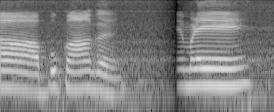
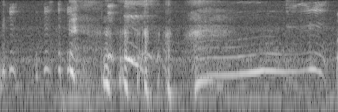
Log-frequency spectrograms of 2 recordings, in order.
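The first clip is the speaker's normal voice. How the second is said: squealing laugh close to tears; high, tearful laugh; 9 semitones higher, 8 dB quieter than usual. Real, not acted. Mother laughing over her baby, high and half-crying. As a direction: laugh till it almost breaks into crying.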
